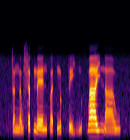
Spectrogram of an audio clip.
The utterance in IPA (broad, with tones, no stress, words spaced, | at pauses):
t̪ɐ˨ŋɐ˨˥wsɐ˥p̚ mɛː˧npɐ˨˥t̚n̪ʊ˥k̚ pe˨˩jŋʊ˨˥k̚waː˥j n̪aː˥w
